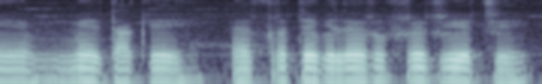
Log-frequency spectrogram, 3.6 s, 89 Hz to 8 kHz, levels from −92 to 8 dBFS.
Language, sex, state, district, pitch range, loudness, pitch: Bengali, male, Tripura, West Tripura, 100-110 Hz, -17 LUFS, 105 Hz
